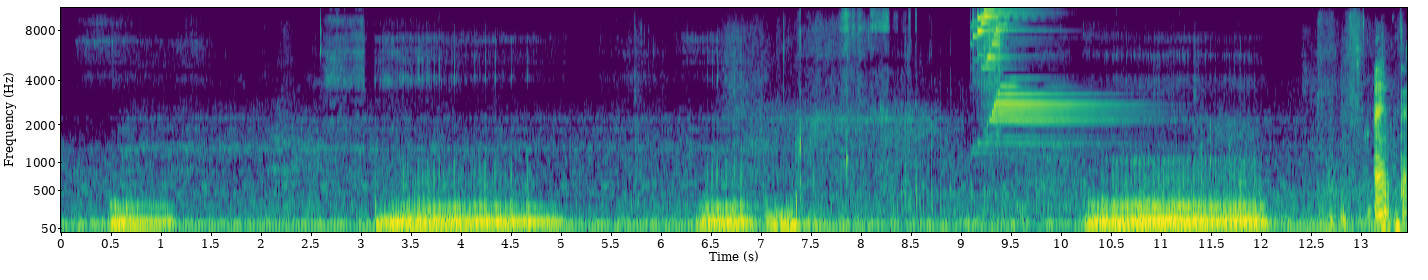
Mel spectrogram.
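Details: Shiba Inu, a loving family pet, growling as a sign of affection rather than anger: low rumbling growls in bursts of one to two seconds, repeated four times with pauses, with a bright chime-like jingle partway through.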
